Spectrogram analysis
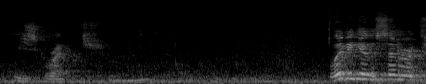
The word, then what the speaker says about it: East Greenwich: i'm going to use local vernacular it's not pronounced east greenwich it's pronounced east ranch living in the center of town we were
